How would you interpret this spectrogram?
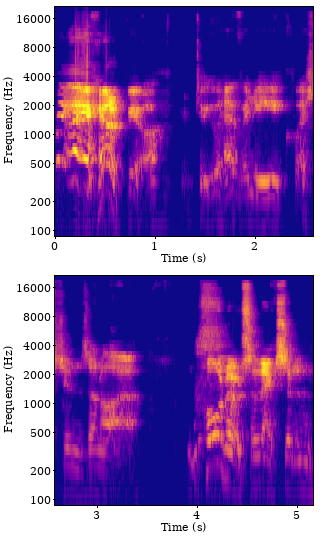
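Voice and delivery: swooping, muffled villain voice as if through mask. Imagining Bane standing right behind you and speaking, Bane voice. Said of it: "you had Bane, ... be like".

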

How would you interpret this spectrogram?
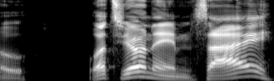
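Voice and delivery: put-on battered old robot voice, quaint, swooping, sing-song lilt. A game master voices the robot Crandall asking a player's name, in Crandall's quaint dialect voice.

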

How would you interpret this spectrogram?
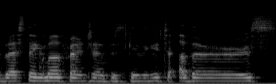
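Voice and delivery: goofy, dim-witted, low, dopey voice. Reading out a cartoon's lesson letter: dopey voice. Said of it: "I have to do my, my dopey voice".

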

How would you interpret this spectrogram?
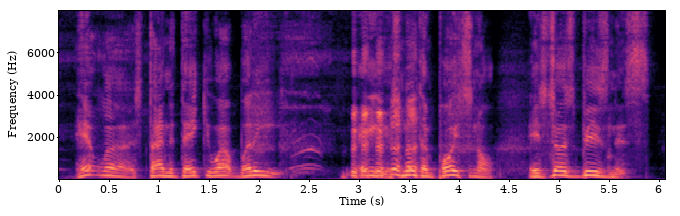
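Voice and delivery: put-on superhero voice with Brooklyn accent. Acting out a Captain America scene for the other speaker, in a Captain America Brooklyn accent. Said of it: "he sounds like he's actually from Brooklyn?".

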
